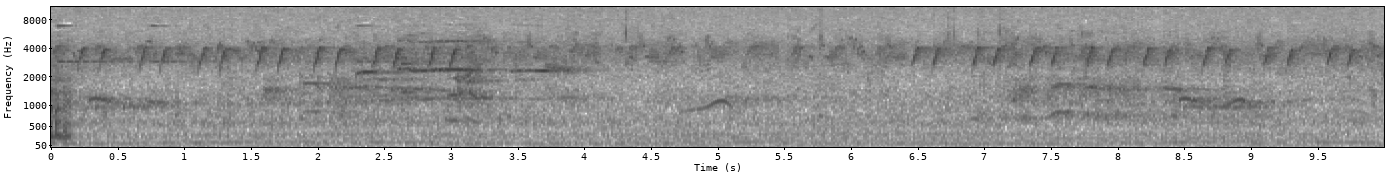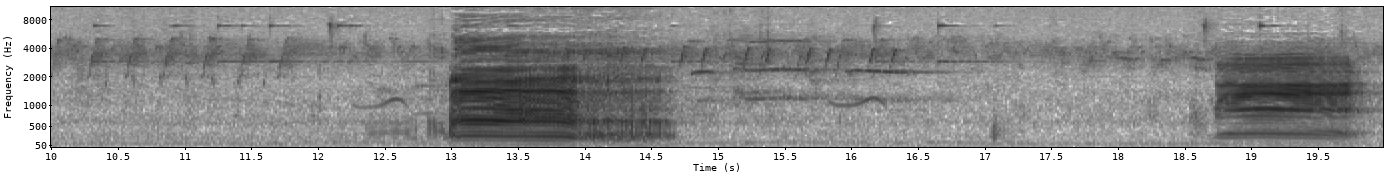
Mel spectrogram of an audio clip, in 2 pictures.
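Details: Cattle calling, a sound meant to be played to find a lost calf: after quiet birdsong and chirps, two long, loud, harmonic-rich moos break out near the end, each lasting over a second.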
